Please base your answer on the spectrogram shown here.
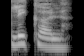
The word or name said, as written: L'Ecole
